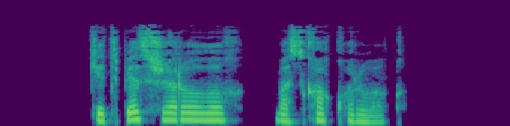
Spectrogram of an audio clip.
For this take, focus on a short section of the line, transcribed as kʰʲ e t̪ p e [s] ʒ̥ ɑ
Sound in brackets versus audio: correct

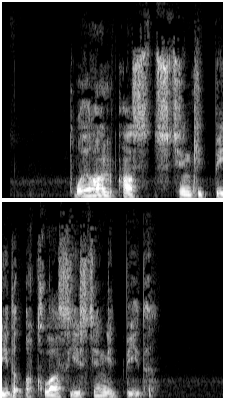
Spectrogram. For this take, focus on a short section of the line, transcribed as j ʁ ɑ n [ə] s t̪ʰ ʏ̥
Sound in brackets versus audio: incorrect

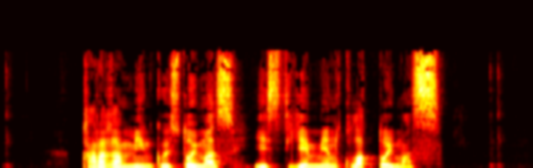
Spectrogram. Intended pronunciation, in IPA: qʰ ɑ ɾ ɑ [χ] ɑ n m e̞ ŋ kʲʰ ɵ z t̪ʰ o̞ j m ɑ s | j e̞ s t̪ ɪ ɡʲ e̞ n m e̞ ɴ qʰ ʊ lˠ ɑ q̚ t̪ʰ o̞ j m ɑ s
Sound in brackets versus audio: incorrect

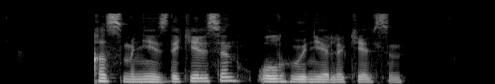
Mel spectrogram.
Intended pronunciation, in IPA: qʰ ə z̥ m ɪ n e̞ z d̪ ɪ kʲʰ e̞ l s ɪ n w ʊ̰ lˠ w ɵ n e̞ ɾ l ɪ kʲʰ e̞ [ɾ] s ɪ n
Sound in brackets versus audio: incorrect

